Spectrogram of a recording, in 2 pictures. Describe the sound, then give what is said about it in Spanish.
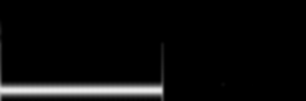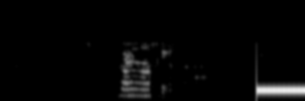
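Telephone line tone while dialing a number that goes unanswered: a long, steady single-pitch tone, then silence with a brief faint voice, then the tone starting again abruptly. “No lo contesta. Lo estoy marcando.”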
